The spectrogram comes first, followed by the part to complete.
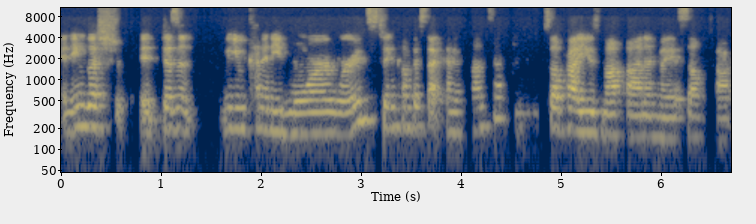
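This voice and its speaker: This is a woman with a plain, everyday voice and an American accent. Her medium pitch shows ordinary variation at a fairly quick pace. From United States. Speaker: linguist. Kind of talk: talk with audience Q&A.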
